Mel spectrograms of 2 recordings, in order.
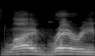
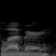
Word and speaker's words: library: flat number four uh it's Library not Berry I hate it well people call it Li Library so who says liary Library people say it like when you talk to people you go library and I go you don't belong in a library you don't say it right cuz you don't read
